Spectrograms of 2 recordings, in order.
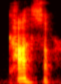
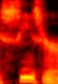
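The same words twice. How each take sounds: First: It begins with a K sound and 'ah'. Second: It begins with an S sound and 'ee'. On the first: This is the Latin pronunciation. The speaker calls it right. "the A E as ah, and the C as a K sound" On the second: This is not the Latin pronunciation. The speaker calls it wrong. "so we don't say Caesar"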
